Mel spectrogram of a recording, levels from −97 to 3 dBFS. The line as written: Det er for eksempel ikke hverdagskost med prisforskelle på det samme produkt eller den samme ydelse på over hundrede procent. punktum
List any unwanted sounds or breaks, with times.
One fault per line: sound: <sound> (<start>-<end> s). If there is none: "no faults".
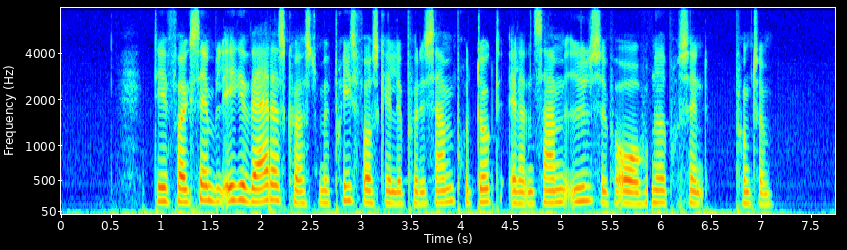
sound: dropout (5.9-5.9 s)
